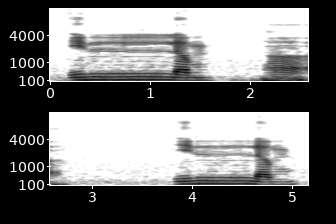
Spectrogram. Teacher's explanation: dia terus sambung pada huruf lam tanpa menyebut huruf nun tersebut. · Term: idgham bila gunnah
